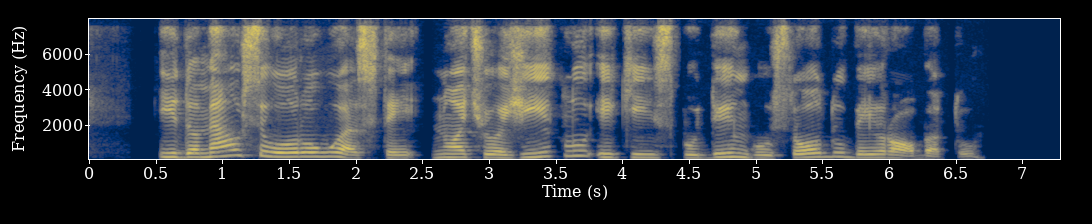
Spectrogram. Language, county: Lithuanian, Kaunas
